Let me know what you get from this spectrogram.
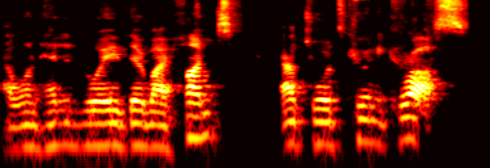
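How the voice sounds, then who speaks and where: Male sports commentator for live football radio call; mid-pitched, halting in places, self-correcting, surging with the play. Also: a bit bright.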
